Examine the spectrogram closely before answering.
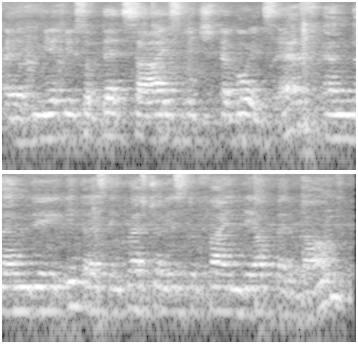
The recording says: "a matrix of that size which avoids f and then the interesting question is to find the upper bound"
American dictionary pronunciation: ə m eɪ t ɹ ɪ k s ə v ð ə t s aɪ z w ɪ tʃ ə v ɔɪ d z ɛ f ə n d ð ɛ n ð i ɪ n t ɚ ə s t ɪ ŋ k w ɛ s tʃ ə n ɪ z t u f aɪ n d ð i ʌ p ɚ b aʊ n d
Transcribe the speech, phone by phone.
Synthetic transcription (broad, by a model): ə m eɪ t ɪ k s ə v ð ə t s aɪ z w ɪ tʃ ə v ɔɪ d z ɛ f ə n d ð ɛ n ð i ɪ n t ɚ ə s t ɪ ŋ k w ɛ s tʃ ə n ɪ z t u f aɪ n d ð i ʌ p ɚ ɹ aʊ n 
